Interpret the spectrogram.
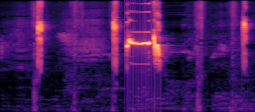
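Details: Bar-winged prinia singing vigorously: a few sharp high chips and one loud phrase, a flat sustained whistle opened and closed by buzzy notes.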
